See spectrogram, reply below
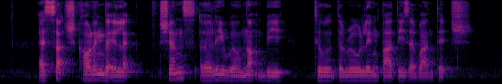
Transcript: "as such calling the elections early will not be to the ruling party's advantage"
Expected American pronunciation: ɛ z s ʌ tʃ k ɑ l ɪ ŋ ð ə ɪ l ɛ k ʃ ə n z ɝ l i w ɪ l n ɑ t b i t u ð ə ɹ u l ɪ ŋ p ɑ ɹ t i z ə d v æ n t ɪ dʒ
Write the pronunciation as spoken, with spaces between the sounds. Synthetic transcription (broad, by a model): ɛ s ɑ tʃ k ɑ l ɪ ŋ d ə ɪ l ɛ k ʃ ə n s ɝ l i w ɪ l n ɑ t b i t u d ə ɹ u l ɪ ŋ p ɑ t i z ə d v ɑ n t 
